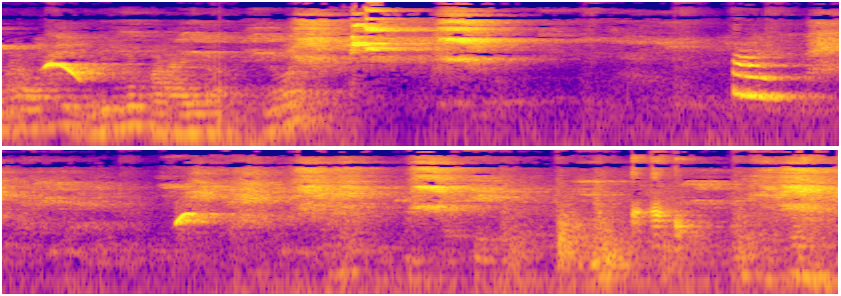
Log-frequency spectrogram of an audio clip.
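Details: An African grey parrot talks, giving several separate speech-like utterances with bright, harmonic vowels and sharp onsets, spaced by a few seconds of near silence.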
